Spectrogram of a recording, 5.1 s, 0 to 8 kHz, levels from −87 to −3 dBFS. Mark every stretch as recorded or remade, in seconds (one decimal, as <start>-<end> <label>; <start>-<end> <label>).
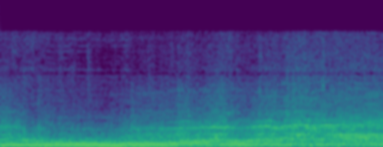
0.0-0.6 remade; 0.6-1.7 recorded; 1.7-4.6 remade; 4.6-5.1 recorded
